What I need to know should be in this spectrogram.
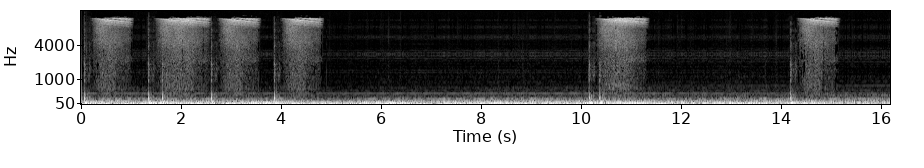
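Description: A game menu makes short swooshing sounds as the selection changes.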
